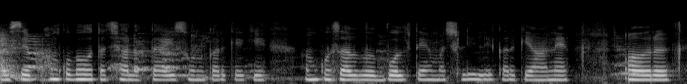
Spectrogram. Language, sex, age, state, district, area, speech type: Urdu, female, 18-30, Bihar, Khagaria, rural, spontaneous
